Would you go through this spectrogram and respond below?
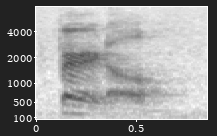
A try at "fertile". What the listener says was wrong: Fertile. There's no I in yours. That just sounds like F-E-R-T-L-E.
